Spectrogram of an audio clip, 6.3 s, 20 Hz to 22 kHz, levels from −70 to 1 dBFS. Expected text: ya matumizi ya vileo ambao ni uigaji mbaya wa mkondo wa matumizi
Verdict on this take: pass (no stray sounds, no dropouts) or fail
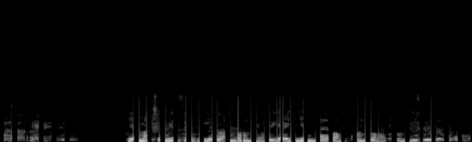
pass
